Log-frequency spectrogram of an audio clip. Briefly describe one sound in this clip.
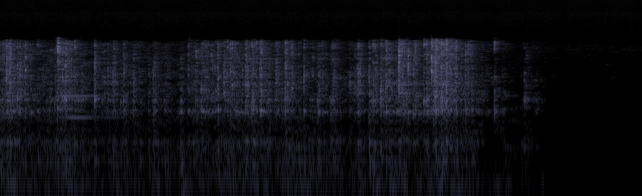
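Plastic balls rattle and clatter as a man stirs them in a bowl.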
